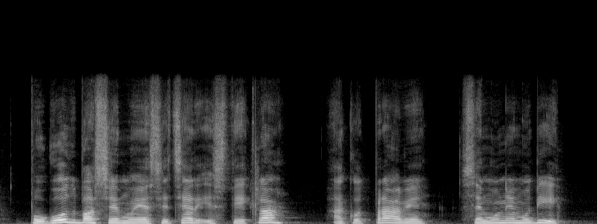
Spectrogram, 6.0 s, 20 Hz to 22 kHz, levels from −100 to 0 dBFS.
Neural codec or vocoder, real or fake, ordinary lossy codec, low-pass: codec, 44.1 kHz, 7.8 kbps, Pupu-Codec; fake; none; 14.4 kHz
